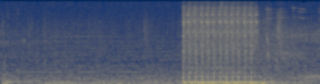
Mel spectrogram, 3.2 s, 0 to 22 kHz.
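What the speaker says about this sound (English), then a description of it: "Gary's going to take his shot at 63." A single gunshot rings out in XCOM 2: War of the Chosen, a loud sharp burst with a short rattling tail over steady game background noise.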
